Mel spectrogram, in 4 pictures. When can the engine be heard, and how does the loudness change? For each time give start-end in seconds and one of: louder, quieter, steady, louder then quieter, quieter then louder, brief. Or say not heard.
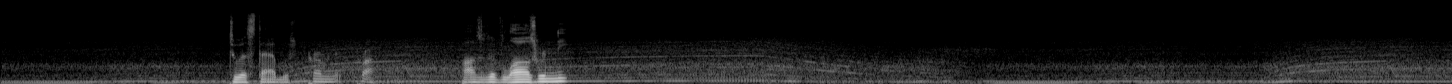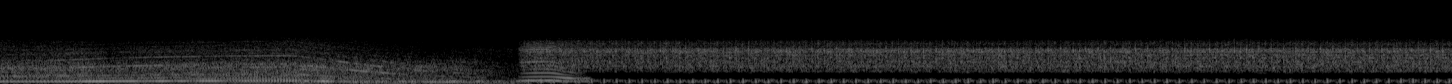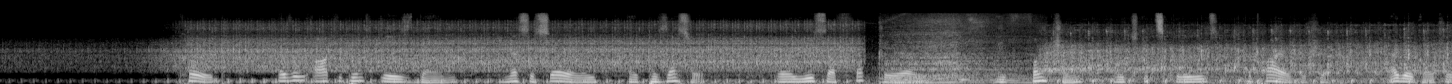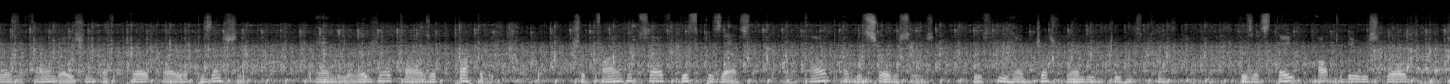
0.0-58.0 louder.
